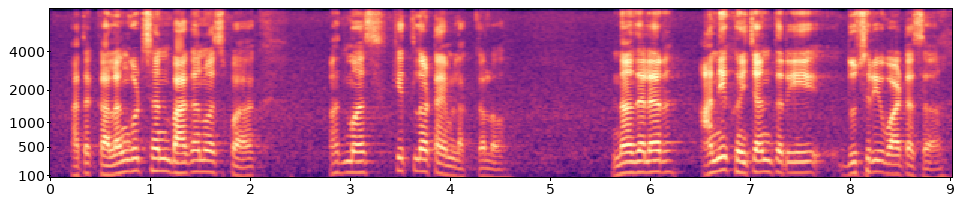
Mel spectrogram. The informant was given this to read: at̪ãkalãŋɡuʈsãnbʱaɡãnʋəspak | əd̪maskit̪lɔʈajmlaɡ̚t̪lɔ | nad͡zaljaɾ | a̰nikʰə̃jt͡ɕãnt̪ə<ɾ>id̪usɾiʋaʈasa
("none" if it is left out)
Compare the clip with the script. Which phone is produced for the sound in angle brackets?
ɾ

